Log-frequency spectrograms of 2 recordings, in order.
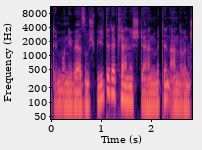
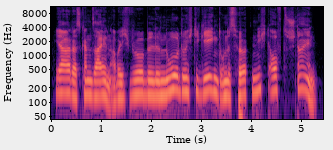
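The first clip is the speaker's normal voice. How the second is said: sehr hohe, klagende Kinderstimme; verzagter kleiner Stern; 8 semitones higher than usual. Acted. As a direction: klag hoch und kindlich über den Schneesturm. (kindlich klagend)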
